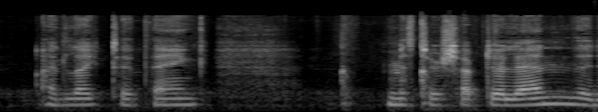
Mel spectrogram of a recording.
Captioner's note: speaking in french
